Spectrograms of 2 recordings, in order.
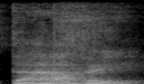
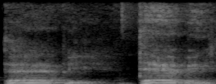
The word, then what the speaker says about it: Derby: It's Derby, Ian said, not Derby. Derby. Well, it's spelt Derby.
